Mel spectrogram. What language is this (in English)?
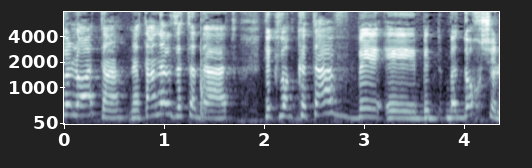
Hebrew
